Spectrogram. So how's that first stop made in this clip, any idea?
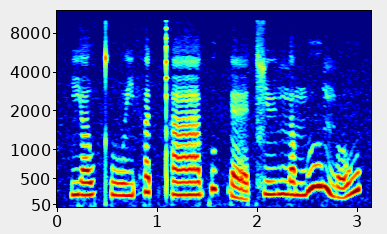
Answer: aspirated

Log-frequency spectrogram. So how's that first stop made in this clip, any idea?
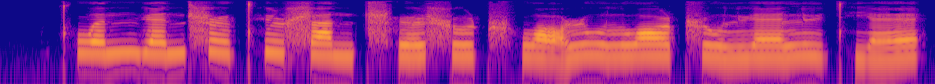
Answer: aspirated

